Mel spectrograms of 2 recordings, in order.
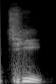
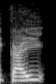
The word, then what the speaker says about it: chi: काई जो है वो स्पेलिंग ये है CHI। रिजल्ट जो है वो क्या है, छी, ठीक है। ये है तुम्हारा रिजल्ट आज की तारीख में, ठीक है। हाँ, वैसे काई कहा जाता है।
